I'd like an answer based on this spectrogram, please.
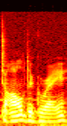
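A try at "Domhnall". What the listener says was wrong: No, there's no D at the end. There's an H in there. It's like Don Hall.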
